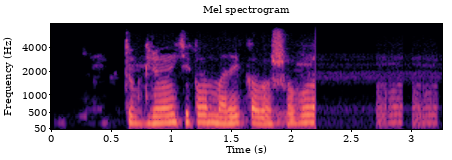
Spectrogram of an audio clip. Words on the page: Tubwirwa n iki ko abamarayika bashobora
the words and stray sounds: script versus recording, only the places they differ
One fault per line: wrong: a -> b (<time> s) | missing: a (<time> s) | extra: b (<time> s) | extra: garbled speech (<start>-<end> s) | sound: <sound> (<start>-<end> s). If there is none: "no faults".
sound: laugh (2.7-3.2 s)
